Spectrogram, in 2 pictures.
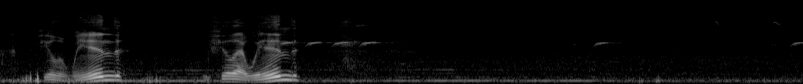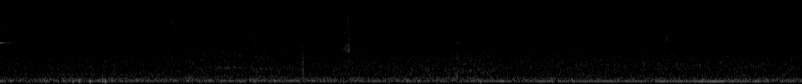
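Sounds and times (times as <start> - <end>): short bird chirps: 3.0 - 4.0
soft rustles: 9.7 - 12.3.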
